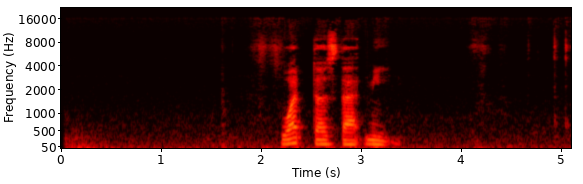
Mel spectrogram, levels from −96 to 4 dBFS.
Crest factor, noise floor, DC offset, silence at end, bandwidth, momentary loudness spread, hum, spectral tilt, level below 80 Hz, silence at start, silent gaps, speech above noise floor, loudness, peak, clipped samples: 24 dB; -71 dBFS; under 0.1%; 0 s; 16.5 kHz; 24 LU; none; -3.5 dB/octave; -72 dBFS; 0.1 s; none; 29 dB; -42 LUFS; -24 dBFS; under 0.1%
